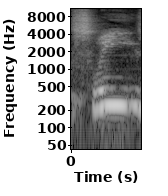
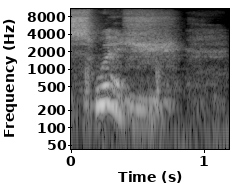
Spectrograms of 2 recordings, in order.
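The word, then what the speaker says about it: Slysz: swish marcin swish swayback it's not sleazy sleazy or slides it is swish and I know that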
